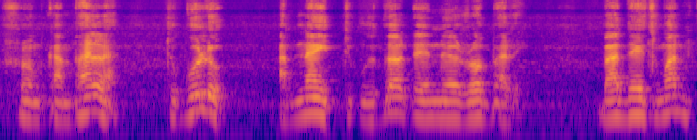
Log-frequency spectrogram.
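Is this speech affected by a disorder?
Yes: neurological disease after spinal surgery.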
